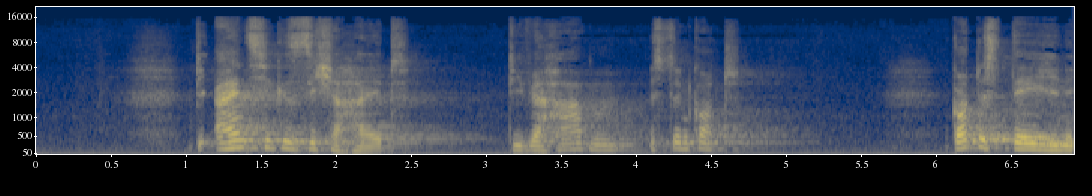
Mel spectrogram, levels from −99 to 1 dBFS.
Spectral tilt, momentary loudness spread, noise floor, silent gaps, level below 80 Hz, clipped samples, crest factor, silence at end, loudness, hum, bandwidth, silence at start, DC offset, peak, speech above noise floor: -4 dB/octave; 20 LU; -60 dBFS; none; -62 dBFS; under 0.1%; 20 dB; 0 s; -28 LUFS; none; 16 kHz; 0.7 s; under 0.1%; -10 dBFS; 32 dB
